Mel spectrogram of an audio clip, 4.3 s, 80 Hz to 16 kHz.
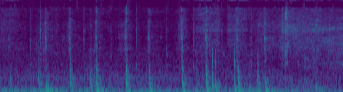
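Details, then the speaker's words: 2013 Kia Ceed: irregular dull knocks thudding through the steering column; electric power steering knock, likely a disintegrated rubber coupling star inside the EPS unit. "поступила машина Kia Ceed 2013 года пробег вот он вот такой стук у него если послушать"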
